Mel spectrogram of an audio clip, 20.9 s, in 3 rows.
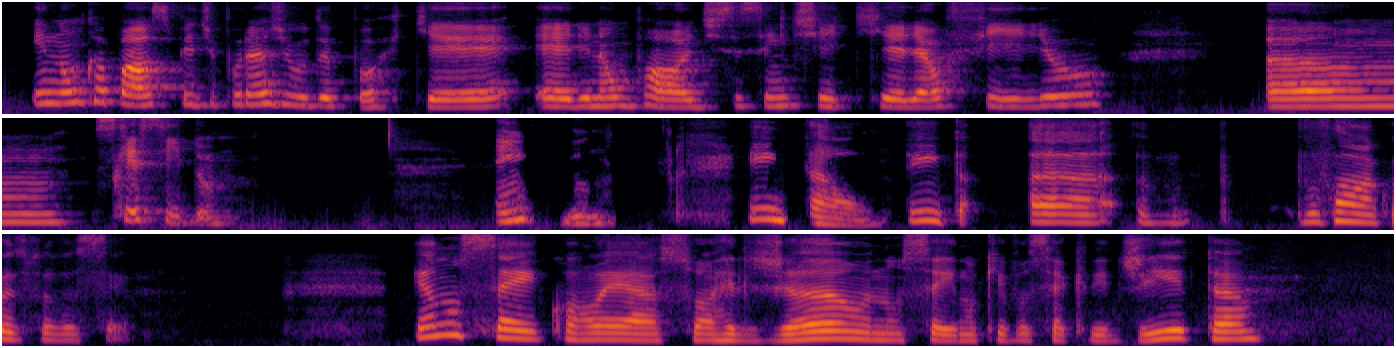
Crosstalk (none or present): none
